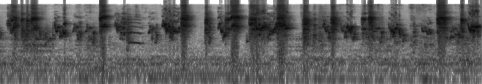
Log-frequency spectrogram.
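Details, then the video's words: Budgerigars in mating season, with calls played to stimulate breeding and prompt females to lay: a dense, busy stream of sharp squawks and scratchy chirps, high and overlapping, with short whistled notes in between. "دع اناث البادجي تسمع هذه الاصوات كي تبيض بسرعة"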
